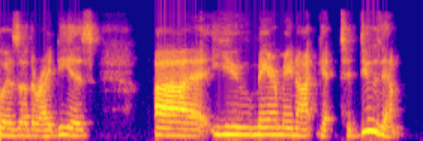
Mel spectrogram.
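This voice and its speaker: This woman speaks at a moderate pace, her medium-pitched voice somewhat breathy. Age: 60s. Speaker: theme park designer and puppeteer. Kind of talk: interview.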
